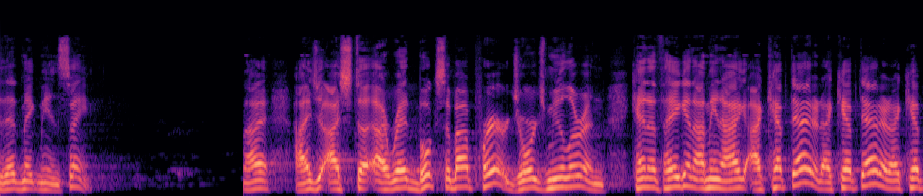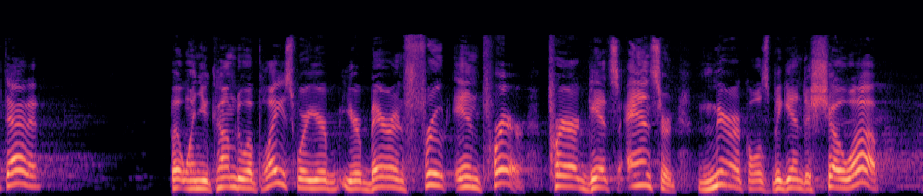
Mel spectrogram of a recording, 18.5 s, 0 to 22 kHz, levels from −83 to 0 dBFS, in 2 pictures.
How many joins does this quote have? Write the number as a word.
one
